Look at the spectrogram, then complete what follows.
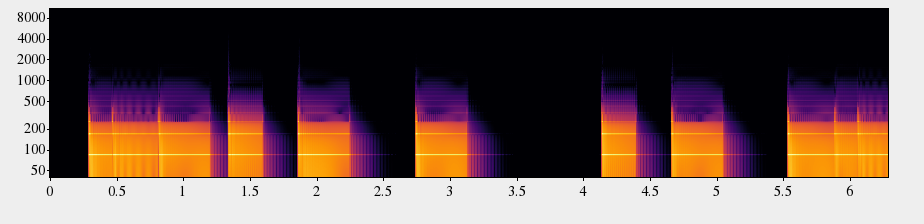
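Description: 808 bass pattern played solo: short, bouncy sub-bass notes, each with a click at the start, jumping between pitches in a syncopated drum-and-bass rhythm, with a pause of about a second near the middle.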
